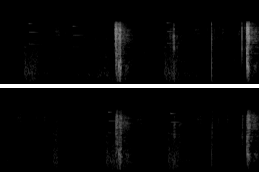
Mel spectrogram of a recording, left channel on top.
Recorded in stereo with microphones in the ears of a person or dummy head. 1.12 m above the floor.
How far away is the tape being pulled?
About 0.5 m.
